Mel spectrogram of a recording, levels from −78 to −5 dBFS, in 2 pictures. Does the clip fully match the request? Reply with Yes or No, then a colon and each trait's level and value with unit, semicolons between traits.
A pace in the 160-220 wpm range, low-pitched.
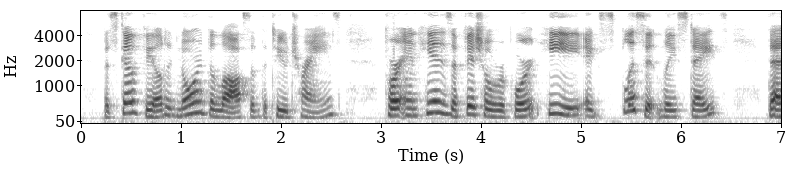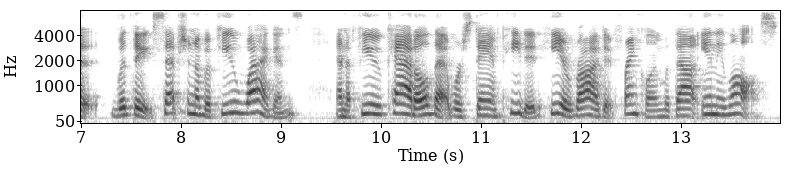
No: average, 170 wpm; high, 205 Hz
